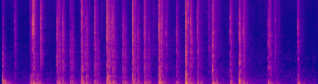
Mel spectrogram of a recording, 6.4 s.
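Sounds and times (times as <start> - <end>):
footsteps going up carpeted stairs heard from underneath: 0.0 - 6.2.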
